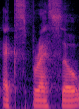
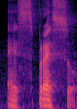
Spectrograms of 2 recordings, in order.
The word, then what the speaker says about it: espresso: on the fact that people mispronounce this Italian word and turn it into an X they say espresso whereas it's just espresso and even though that's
